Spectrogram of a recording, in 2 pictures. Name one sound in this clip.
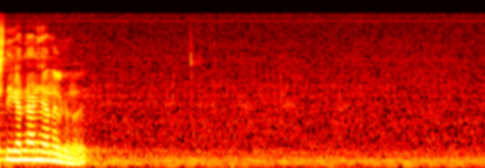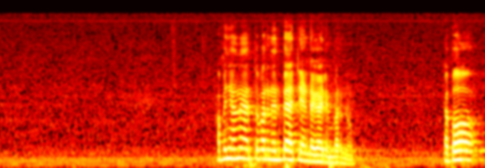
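A young man speaks calmly into a microphone, with long pauses.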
